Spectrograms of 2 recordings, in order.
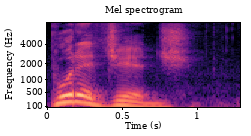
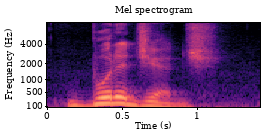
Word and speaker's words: Buttigieg: It's Buttigieg. Buttigieg. Like book, B-U, like book, Buttigieg. Buttigieg. I believe that's the way it's pronounced.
